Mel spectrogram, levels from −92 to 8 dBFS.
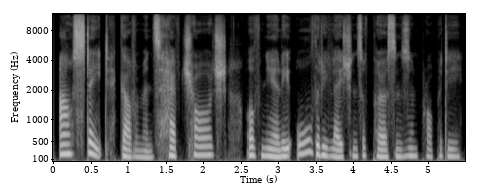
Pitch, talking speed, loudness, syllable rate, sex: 180 Hz, 155 wpm, -22 LUFS, 5.0 syllables/s, female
